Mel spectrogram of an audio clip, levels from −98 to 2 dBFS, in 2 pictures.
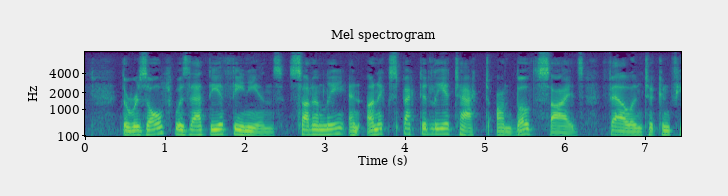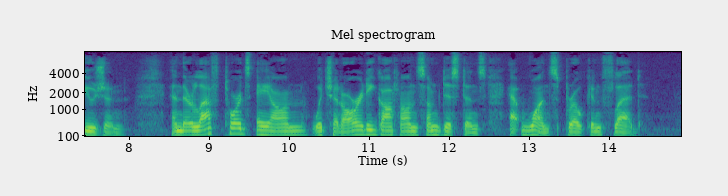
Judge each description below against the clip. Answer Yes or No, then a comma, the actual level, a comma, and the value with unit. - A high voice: No, low, 110 Hz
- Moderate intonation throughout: Yes, average, 3.5 semitones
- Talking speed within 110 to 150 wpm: Yes, slow, 135 wpm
